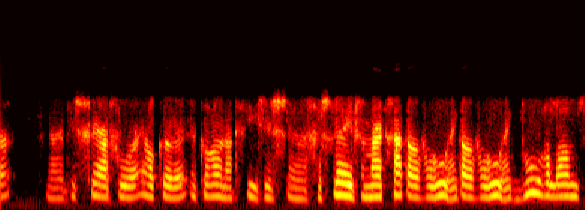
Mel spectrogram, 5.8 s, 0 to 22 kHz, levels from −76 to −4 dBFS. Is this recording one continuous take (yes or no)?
no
